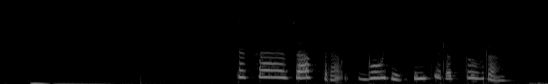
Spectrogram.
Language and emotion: Russian, sad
